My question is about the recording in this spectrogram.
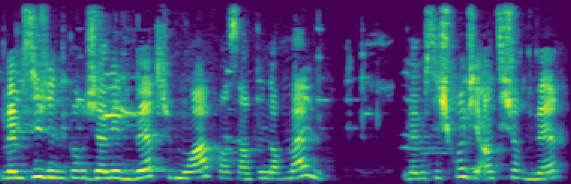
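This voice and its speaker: A woman's voice: high voice, moderate pace, a little mellow. A girl in her early teens from France, rambling through a casual vlog with lots of fillers and self-corrections, her nose stuffed up from a cold. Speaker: youtuber. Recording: echoey room with faint noise.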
